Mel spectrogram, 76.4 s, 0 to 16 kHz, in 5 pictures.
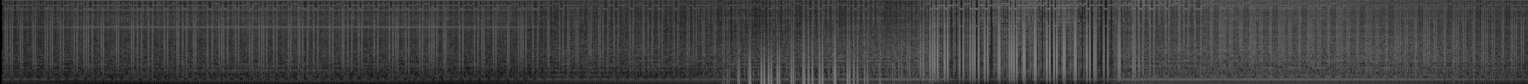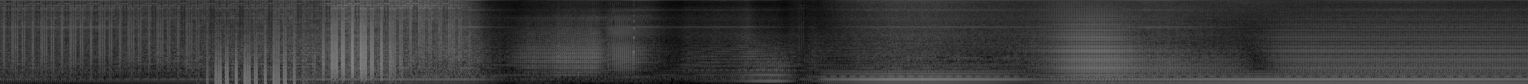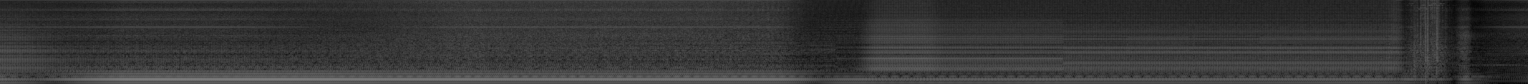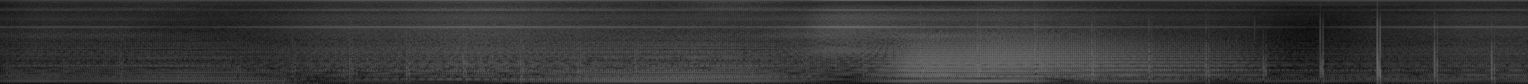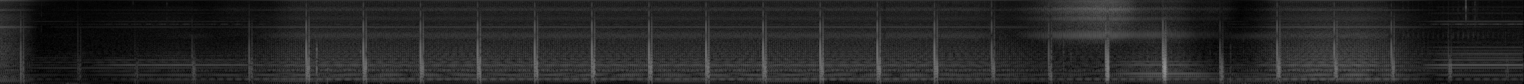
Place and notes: Rue de lOrme de Chamars, Besançon, France - Borne velocity - Arsenal
micro Elektrosluch 3+
Festival Bien urbain
Jérome Fino & Somaticae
